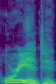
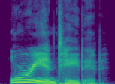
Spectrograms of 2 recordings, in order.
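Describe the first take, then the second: First: The word has no extra syllable, four in all. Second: The word has an extra syllable, five in all. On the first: The speaker calls it right. "No, it's oriented" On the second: The speaker calls it wrong. "they say orientated"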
